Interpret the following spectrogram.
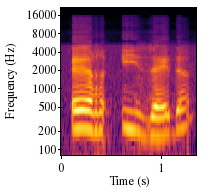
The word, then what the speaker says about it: riz: Un riz, le riz. R-I-Z, le Z ne se prononce pas.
